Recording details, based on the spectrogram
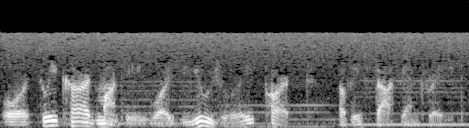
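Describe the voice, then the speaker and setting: Low, gravelly American radio narrator, man. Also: sing-song. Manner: measured, theatrical, deliberate phrasing. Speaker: radio drama host and narrator. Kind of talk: dramatic scripted narration, 1970s radio. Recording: muffled old radio broadcast. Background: loud music.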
